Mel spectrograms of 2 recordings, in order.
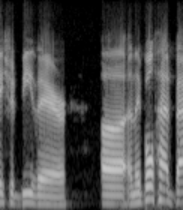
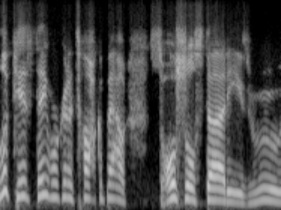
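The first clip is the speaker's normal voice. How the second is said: high, slow, drawn-out, forced, fake excitement; 5 semitones higher than usual. Imitating a substitute teacher who tries too hard to be hyped: imitating Mister Caffeine's forced hype. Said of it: "that substitute teacher who tried too hard to be hyped up".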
